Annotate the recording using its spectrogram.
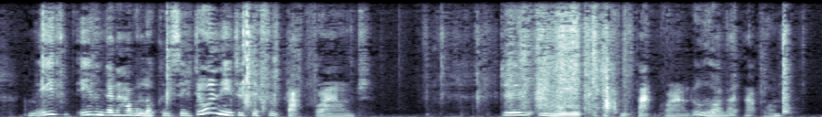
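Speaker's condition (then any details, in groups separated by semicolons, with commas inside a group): No condition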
